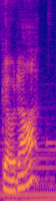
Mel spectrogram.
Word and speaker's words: Godot: it's a programming language no I haven't had the experience of it being pronounced like godo in fact I haven't seen that experience with it being pronounced whatsoever so just kind of make it without having that like you know silent T pronunciation I just think Godot that's valid yeah but I'm sure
